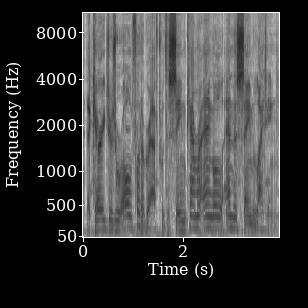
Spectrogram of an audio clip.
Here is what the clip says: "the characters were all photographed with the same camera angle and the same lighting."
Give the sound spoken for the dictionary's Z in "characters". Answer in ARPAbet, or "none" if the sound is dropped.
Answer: Z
